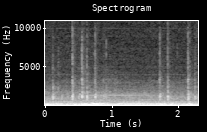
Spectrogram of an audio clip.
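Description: Bursts of quick clicks on a computer keyboard as keyboard shortcuts are tried, close and fairly quiet, with short pauses between the clusters of keystrokes.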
